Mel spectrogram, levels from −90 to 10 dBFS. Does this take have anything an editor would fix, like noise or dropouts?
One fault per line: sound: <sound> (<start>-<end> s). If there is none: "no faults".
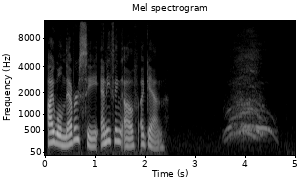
sound: breath (3.5-4.7 s)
